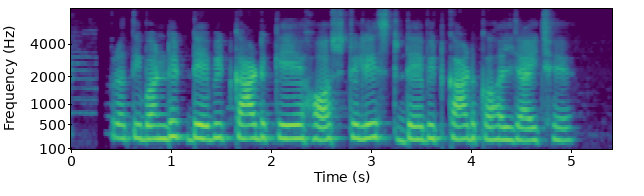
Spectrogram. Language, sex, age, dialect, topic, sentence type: Maithili, female, 18-24, Eastern / Thethi, banking, statement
